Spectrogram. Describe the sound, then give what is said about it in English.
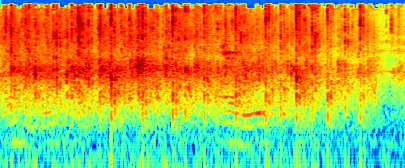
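A church audience applauds in a steady, fairly soft wash of many hands clapping, with scattered voices calling out over it. “If you believe that, come on, put your hands together this morning. Make some noise for the Lord.”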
